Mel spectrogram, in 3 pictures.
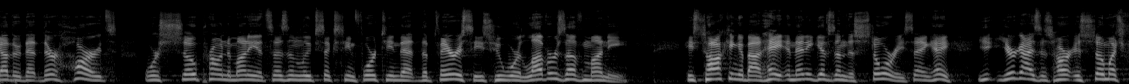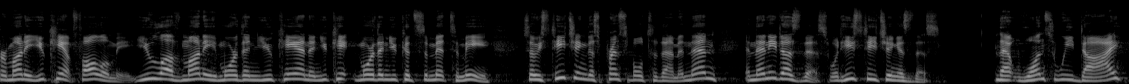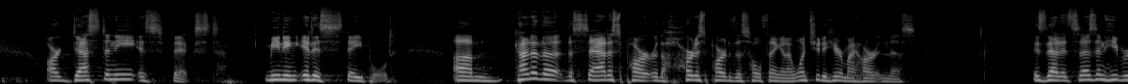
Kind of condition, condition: setting, large echoing room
